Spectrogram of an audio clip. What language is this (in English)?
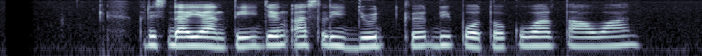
Sundanese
